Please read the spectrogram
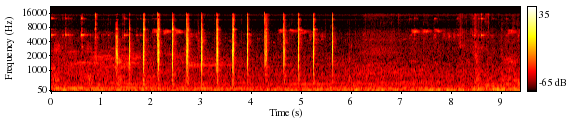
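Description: Flint and steel: a striker steel struck against the flint about fifteen times in quick succession, sharp clicks roughly three a second that stop a little past halfway. The strikes throw sparks onto amadou tinder to start a fire.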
